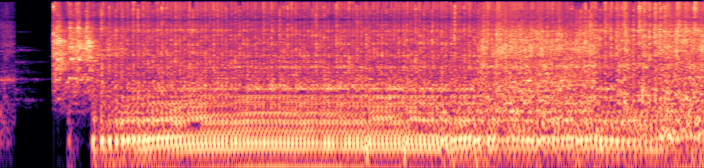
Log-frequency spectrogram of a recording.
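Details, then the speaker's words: Mini bike on its first start after wiring the motor, ridden briefly across the shop: it catches after a brief silence and runs loud and lumpy at about three uneven pulses a second. It is running rough, and the chain is now too loose. "so I moved I did move that was not sounding very well okay"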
